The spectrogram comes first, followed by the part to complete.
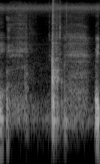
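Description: A pause in talk with faint room noise, broken about a second in by a single sharp click: a pen being picked up off a spiral notebook. A woman's voice starts again at the very end.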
